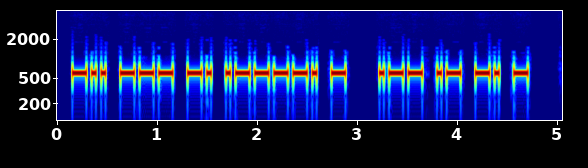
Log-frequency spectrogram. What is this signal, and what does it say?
Morse code, heard as a keyed tone, about 25 wpm, 600 Hz. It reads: DON'T WANT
